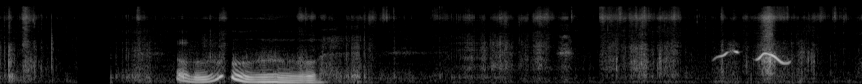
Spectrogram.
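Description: A man's voice making a long wordless "ooh" that swoops down low and rises again, then two short high whistled chirps near the end.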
